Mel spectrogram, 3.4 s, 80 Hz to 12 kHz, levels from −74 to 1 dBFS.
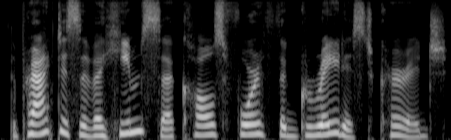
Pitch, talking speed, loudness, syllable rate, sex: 215 Hz, 160 wpm, -22 LUFS, 5.1 syllables/s, female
